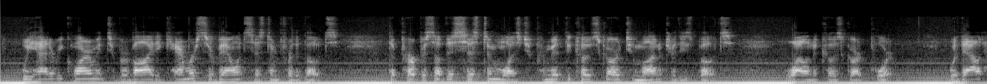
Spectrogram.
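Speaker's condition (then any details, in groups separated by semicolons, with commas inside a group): No condition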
